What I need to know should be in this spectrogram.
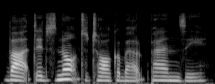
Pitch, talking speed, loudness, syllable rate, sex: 185 Hz, 195 wpm, -19 LUFS, 4.4 syllables/s, female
